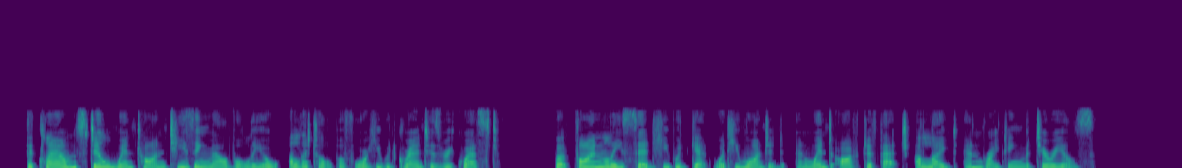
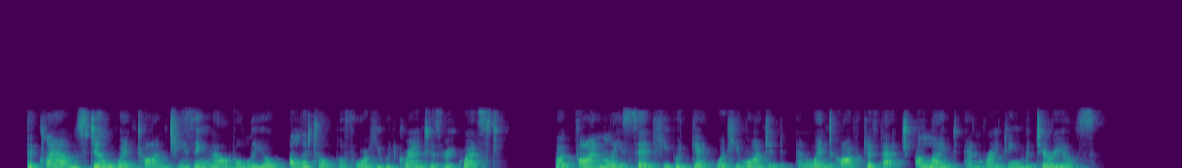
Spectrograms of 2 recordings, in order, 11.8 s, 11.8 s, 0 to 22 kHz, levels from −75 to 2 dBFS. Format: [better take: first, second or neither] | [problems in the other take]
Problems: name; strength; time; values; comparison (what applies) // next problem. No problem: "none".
first | room echo; dies away in 0.3 s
